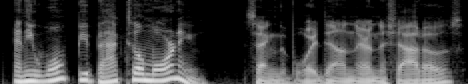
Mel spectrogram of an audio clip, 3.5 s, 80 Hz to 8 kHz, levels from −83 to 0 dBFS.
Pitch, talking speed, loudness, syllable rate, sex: 115 Hz, 255 wpm, -20 LUFS, 5.8 syllables/s, male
